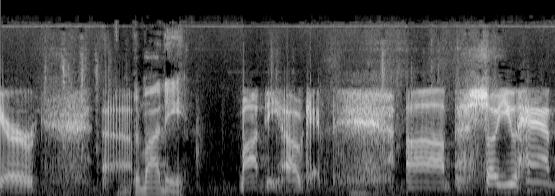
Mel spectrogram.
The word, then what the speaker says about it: Mahdi: I always mispronounce it. Mudi or... the Mahdi.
